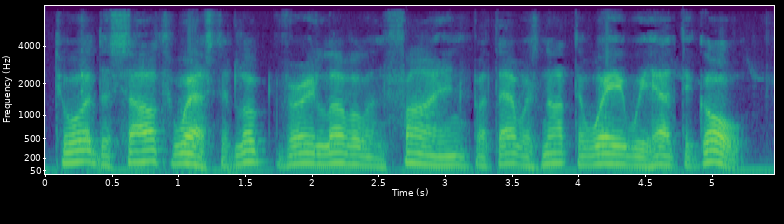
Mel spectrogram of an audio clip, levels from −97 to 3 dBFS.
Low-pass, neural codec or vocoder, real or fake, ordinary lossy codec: 7.2 kHz; none; real; AAC, 32 kbps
